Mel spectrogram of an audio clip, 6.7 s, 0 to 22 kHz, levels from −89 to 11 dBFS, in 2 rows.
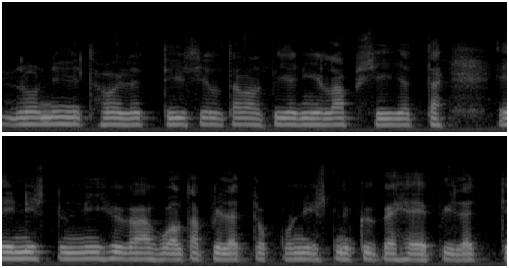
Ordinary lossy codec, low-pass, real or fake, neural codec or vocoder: none; none; real; none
